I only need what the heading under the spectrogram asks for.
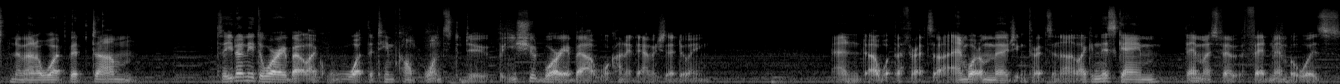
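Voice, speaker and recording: Someone mumbles at a moderate pace over noticeable background noise. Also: man. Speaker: game coach reviewing a replay. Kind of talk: gameplay replay review commentary. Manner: mumbling; hesitant, many fillers.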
